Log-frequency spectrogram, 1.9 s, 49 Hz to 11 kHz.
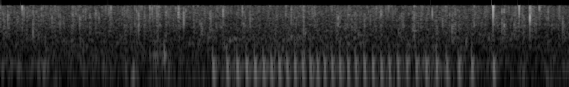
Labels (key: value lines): label: biophony, grouper groan
recorder: SoundTrap 300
